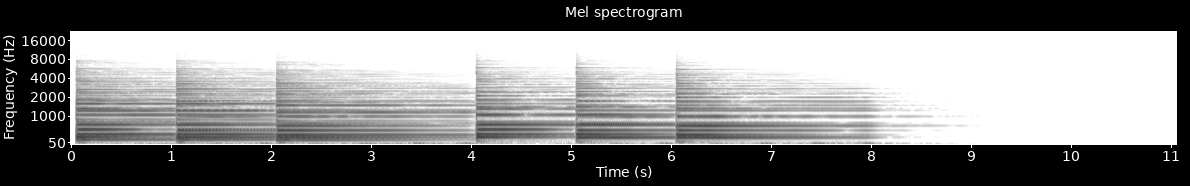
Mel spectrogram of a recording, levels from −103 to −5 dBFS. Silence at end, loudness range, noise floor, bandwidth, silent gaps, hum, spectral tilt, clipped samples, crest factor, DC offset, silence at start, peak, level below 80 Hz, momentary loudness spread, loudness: 3.05 s; 9 LU; -90 dBFS; 7.4 kHz; none; none; -7.5 dB/octave; under 0.1%; 18 dB; under 0.1%; 0.05 s; -20 dBFS; -74 dBFS; 17 LU; -37 LUFS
